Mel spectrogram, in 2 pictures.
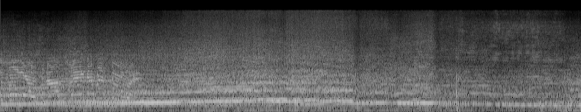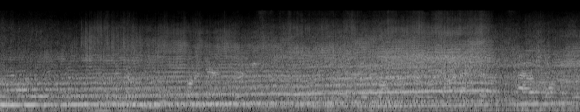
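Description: Several small race car engines running hard around a dirt oval, their pitch rising and falling as they go through the turns and down the straights.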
